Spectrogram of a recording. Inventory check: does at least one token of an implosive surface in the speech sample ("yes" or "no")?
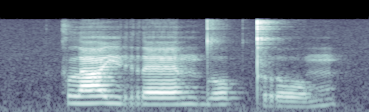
no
